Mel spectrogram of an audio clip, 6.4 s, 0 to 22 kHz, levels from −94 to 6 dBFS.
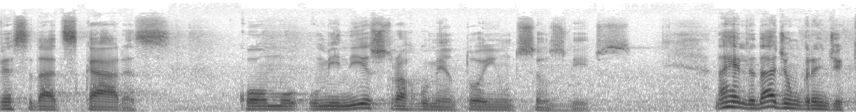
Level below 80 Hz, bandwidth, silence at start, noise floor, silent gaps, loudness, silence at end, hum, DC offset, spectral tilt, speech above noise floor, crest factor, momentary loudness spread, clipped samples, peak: -54 dBFS; 16 kHz; 0 s; -49 dBFS; none; -26 LUFS; 0 s; none; under 0.1%; -4.5 dB/octave; 23 dB; 20 dB; 16 LU; under 0.1%; -6 dBFS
